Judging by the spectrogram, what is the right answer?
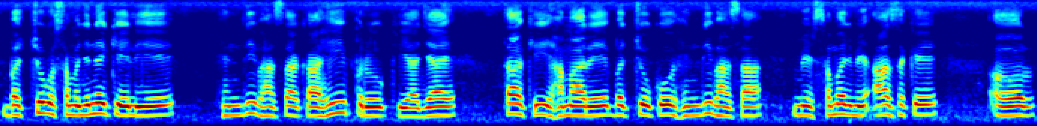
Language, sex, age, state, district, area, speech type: Hindi, male, 45-60, Uttar Pradesh, Hardoi, rural, spontaneous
